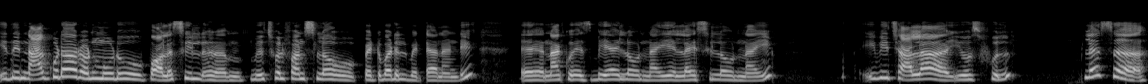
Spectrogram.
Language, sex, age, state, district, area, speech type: Telugu, female, 45-60, Telangana, Jangaon, rural, spontaneous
